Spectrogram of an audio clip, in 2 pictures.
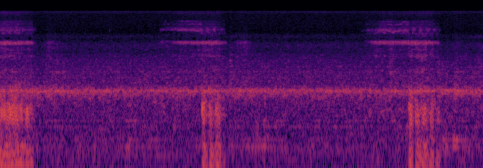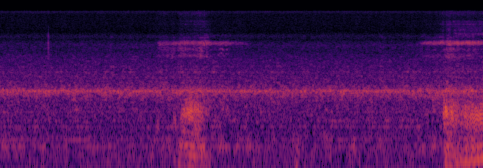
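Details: Sleeping dog named Chiko snoring at night: deep raspy snores come roughly every three to four seconds over a constant humming background tone.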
